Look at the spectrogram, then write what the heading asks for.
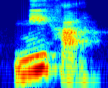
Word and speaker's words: mija: Mi-hija, it's M-I-H-I-J-A, pronounced mija, mija.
